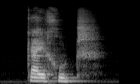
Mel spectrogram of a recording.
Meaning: damn good
- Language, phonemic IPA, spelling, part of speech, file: Dutch, /ˈkɛiɣut/, keigoed, adjective, Nl-keigoed.ogg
